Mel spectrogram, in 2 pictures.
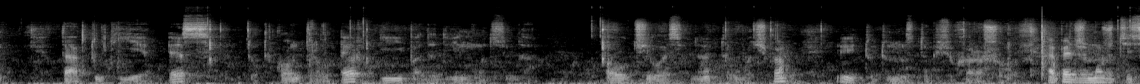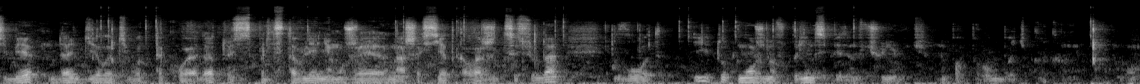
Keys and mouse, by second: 2.3 click, 3.1 ctrl+r, 6.8 middle click, 7.6 shift+middle click, 8.3-9.7 middle drag, 11.2 right click, 12.9 right click, 14.6 middle click, 15.4 right click, 16.0 right click, 17.0 alt+click, 18.2 click, 18.6 alt+click, 19.1 middle click, 20.0-22.3 drag.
